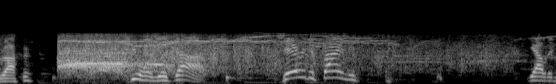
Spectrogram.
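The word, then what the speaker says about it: Gerid'Fyniz: Jerry Finest, spelled G-E-R-I-D, apostrophe F-Y-N-I-Z. But it's pronounced Jerry the Finest, so you know.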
